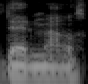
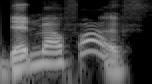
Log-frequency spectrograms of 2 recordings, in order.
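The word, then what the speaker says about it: Deadmau5: Like when I read it, I'm like, oh, Dead Mouth Five. Oh yeah. Until I heard someone obviously pronounce it correctly, like in the videos, and said Dead Mouse.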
